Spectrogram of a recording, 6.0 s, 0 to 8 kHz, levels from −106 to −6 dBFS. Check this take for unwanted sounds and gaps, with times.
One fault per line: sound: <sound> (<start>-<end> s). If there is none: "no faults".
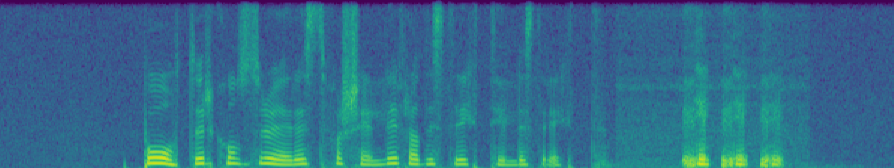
sound: laugh (4.6-5.2 s)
